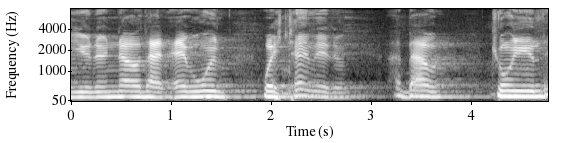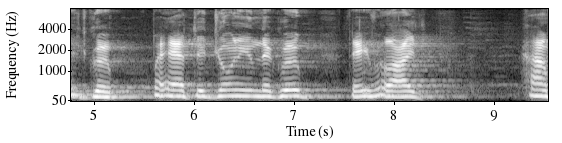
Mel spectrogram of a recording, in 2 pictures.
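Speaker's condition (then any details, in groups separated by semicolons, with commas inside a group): ALS; diagnosed about 17 years ago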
